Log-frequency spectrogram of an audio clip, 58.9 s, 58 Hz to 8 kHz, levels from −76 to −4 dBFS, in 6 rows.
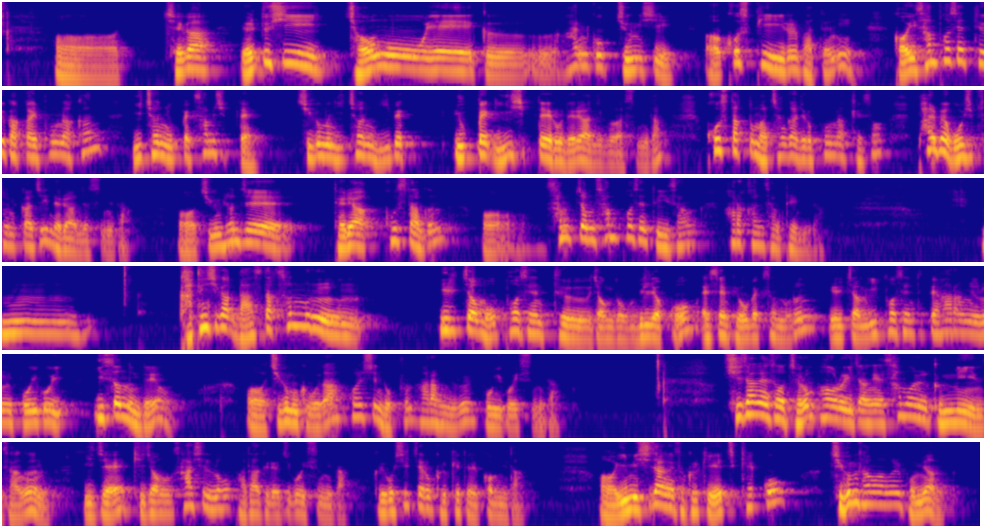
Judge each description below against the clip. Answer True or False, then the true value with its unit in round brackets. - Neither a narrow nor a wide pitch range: False (7.0 semitones)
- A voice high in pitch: False (155 Hz)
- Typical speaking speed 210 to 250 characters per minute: True (215 characters per minute)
